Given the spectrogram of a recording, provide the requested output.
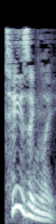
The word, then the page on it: teasingly: British English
